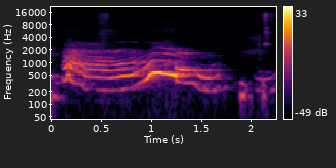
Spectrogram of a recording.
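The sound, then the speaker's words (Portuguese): A dog in a house gives one long, drawn-out whine, fairly loud, its pitch bending upward midway before trailing off, followed by a couple of brief faint sounds. “meu cachorro está tá, tá ameaçando destruir a casa aqui.”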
